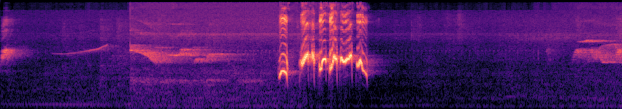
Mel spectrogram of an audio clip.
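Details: Thai red-whiskered bulbul in a cage, its southern-style master song played to stimulate birds and teach chicks: a single brisk phrase of about six rich, looping whistles in the middle, with soft background hum and quiet tones around it.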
